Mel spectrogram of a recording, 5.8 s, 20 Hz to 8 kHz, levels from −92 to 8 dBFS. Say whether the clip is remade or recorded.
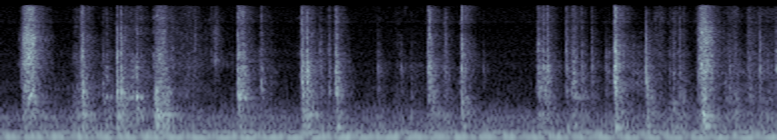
recorded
